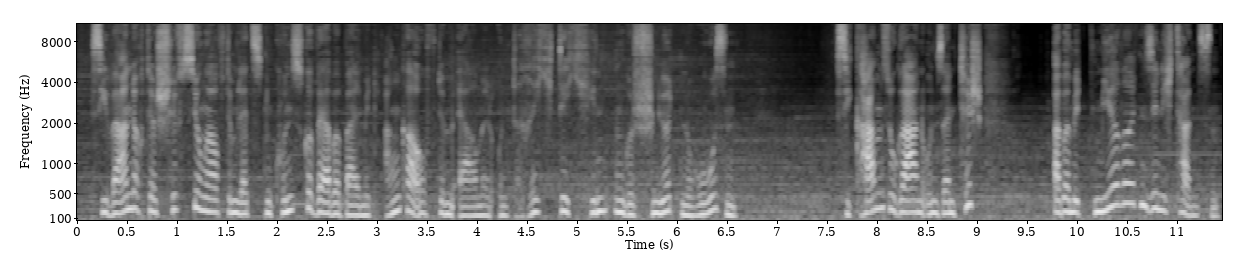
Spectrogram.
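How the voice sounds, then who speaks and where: An actress in a German radio play playing a pert, independent young cabaret singer, candid and cheeky in a matter-of-fact way. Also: female voice, lowish voice, natural voice. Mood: teasing.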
